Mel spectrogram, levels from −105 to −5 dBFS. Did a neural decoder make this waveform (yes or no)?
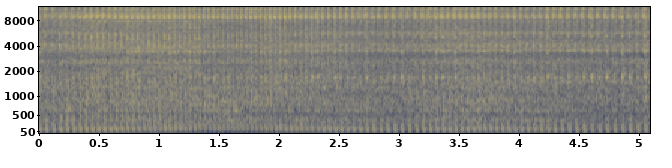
no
